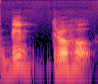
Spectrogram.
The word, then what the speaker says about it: বিদ্রোহ: এরপর আমরা দেখব যে আরেকটি উদাহরণ বিদ্রোহ। বিদ্রোহ। খুবই ইম্পর্টেন্ট। যেহেতু র থেকে যায় তাহলে বিদ্রোহ এখানে আমরা লিখবো যে বিদ দ্রহ তাহলে এটি হবে বিদ তারপর দ্র হদ্র হোক এখানে হবে অসন্ত তাহলে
